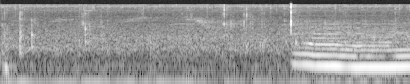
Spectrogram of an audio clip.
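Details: Border Collie, a female called Ping Ping, at medicine time indoors: after a quiet low hum, a sustained tonal whine breaks in, dipping slightly then holding steady with bright overtones until the end.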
